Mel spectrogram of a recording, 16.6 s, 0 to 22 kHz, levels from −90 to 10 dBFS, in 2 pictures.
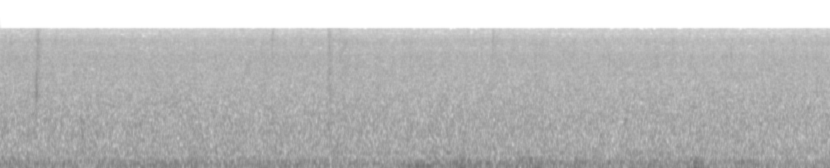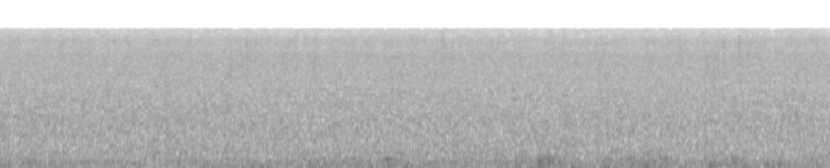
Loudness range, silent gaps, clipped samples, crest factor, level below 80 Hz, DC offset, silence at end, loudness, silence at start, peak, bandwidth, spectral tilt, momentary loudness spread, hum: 1 LU; none; under 0.1%; 20 dB; -48 dBFS; under 0.1%; 0 s; -37 LUFS; 0 s; -18 dBFS; 11.5 kHz; -2.5 dB/octave; 1 LU; none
